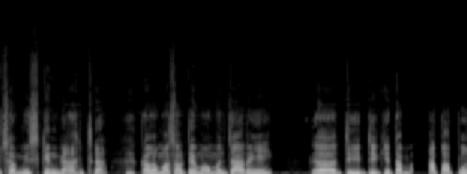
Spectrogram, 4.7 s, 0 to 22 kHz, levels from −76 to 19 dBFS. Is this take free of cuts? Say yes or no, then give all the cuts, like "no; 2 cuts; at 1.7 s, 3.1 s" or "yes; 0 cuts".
yes; 0 cuts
